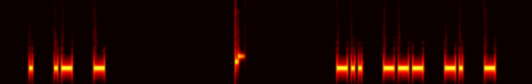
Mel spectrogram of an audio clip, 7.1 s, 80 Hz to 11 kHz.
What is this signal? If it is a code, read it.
Morse code, heard as a keyed tone, about 25 wpm, spaced as for 18 wpm, 700 Hz. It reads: EAT DONT
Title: 2x Character Spacing - Top 300 Words - 25wpm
